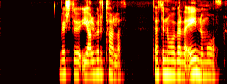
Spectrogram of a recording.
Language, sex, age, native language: Icelandic, female, 30-39, Icelandic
